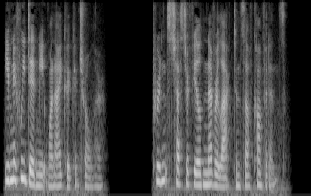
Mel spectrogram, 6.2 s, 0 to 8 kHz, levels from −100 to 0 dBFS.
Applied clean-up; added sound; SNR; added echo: none; none; none; none.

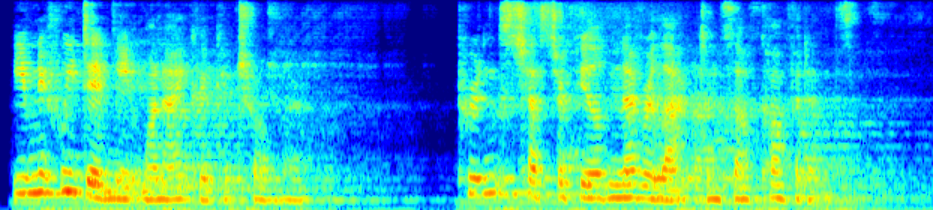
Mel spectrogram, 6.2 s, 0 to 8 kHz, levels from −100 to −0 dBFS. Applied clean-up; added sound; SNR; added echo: none; none; none; reverberation time 2.7 s.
